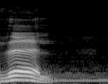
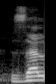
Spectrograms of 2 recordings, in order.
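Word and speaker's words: ذال: এটা দাল, নোক্তা থাকলে হয়ে যাবে দ্যাল, দাল দ্যাল দ্যাল। জাল বলা যাবে না, কেমন? জাল বলাই যাবে না, জাল বললে ভুল হবে।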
